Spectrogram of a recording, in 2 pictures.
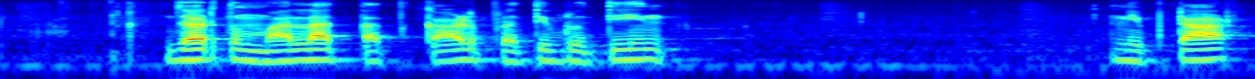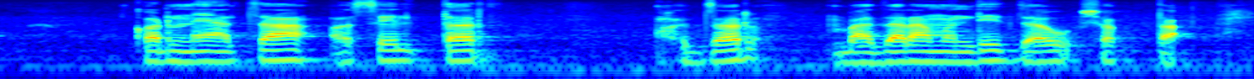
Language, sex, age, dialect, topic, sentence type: Marathi, male, 18-24, Northern Konkan, banking, statement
